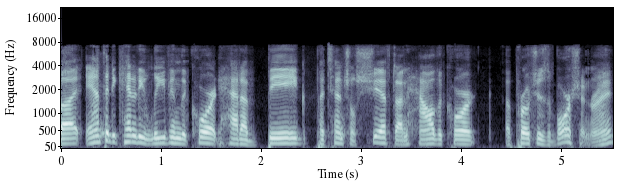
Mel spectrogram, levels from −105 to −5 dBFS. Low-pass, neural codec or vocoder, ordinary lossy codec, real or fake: 7.2 kHz; vocoder, 44.1 kHz, 128 mel bands, Pupu-Vocoder; AAC, 48 kbps; fake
